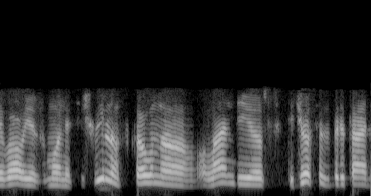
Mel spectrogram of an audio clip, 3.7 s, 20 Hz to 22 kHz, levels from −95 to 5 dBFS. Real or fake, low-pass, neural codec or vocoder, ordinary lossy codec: real; 3.6 kHz; none; MP3, 32 kbps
